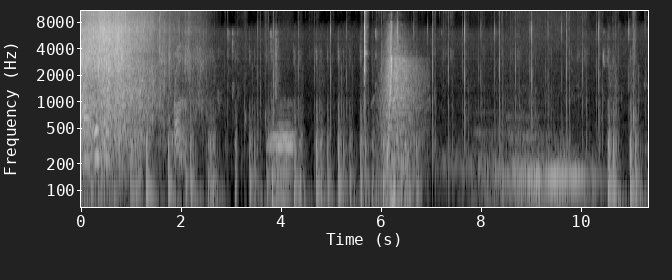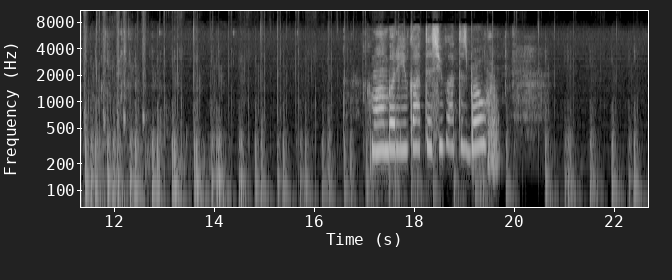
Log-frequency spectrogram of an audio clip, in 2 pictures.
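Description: Quick footsteps thud steadily across a floor.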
